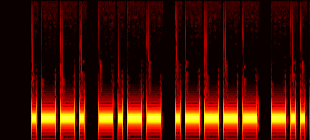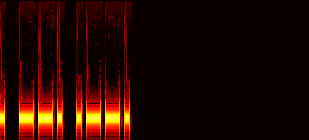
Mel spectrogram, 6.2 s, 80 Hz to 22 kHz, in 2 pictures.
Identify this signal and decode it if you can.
Morse code, heard as a keyed tone, about 25 wpm, 700 Hz. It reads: PY1BGP
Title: DXCC-100 Call Signs - 6 Characters - Repeated 3x - 25wpm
